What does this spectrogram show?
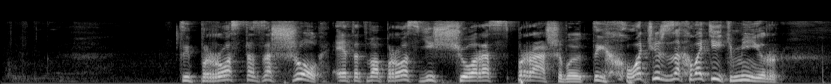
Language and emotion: Russian, angry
